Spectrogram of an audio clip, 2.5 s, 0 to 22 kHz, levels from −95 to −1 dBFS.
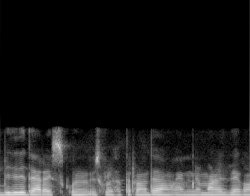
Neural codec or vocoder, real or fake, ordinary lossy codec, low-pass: codec, 16 kHz, 6 kbps, DAC; fake; none; none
